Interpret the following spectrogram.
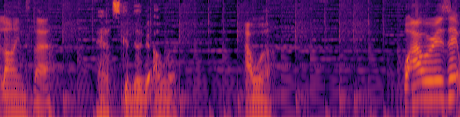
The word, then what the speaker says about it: Erzgebirge Aue: Erzgebirge Aue. That's how you say it. A football team. Erzgebirge. Taylor, yeah, you're right. You're on the right lines there. Erzgebirge Aue.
